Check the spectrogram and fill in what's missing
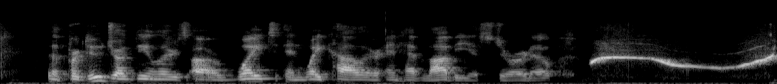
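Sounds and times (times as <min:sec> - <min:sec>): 
speech: 0:00.5 - 0:05.8
person whistling: 0:05.9 - 0:07.7.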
